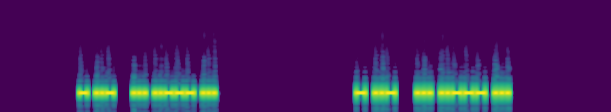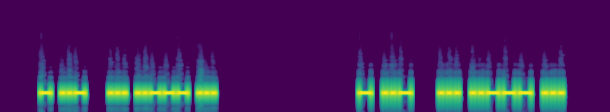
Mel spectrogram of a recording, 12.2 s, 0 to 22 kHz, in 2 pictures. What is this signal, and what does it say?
Morse code, heard as a keyed tone, about 35 wpm, 700 Hz. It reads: TU S2S TU S2S TU S2S TU S2S
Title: Speed-Racing Common QSO Phrases - 30wpm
